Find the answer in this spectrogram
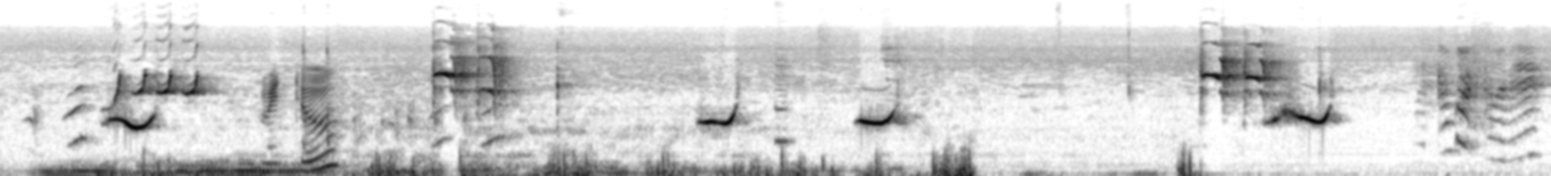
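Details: Pet Indian ringneck parakeet talking: short whistled and squeaky syllables with sharp rising-falling notes, some buzzy harsh sounds, repeated in bursts across the clip, with low murmuring background noise early on.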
